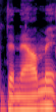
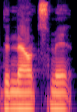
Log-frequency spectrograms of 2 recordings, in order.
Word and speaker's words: denouement: I'm gonna pronounce it as denouement. It's not denouncement. There's no N. There's a DENOUE, then a hyphen, continuing on the next line, MENT. So denouement.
